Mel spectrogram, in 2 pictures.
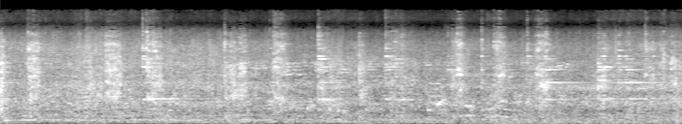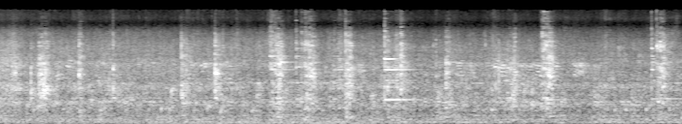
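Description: Chicken pieces sizzling as they fry in a metal pot, with a metal spoon stirring them and scraping and clinking against the pot again and again.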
